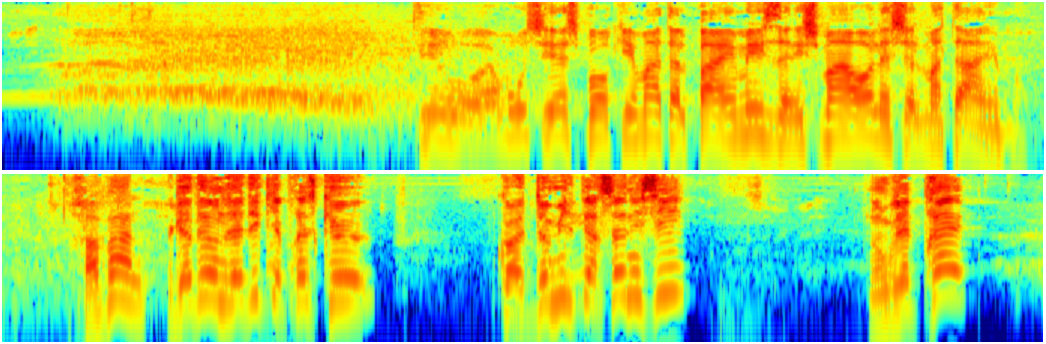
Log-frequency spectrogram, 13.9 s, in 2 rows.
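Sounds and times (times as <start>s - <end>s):
crowd shouting together: 0.3s - 3.5s
speech: 2.8s - 9.5s, 10.2s - 11.6s, 12.7s - 13.4s.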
